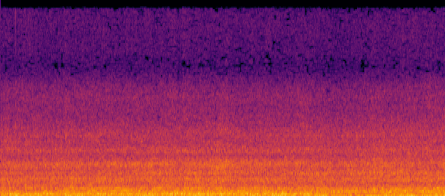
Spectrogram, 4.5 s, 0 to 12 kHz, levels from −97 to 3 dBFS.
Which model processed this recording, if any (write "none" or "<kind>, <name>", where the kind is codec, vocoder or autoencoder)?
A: none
